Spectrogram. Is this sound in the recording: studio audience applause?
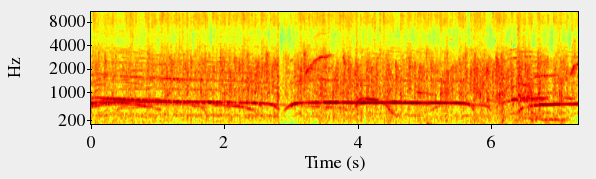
yes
